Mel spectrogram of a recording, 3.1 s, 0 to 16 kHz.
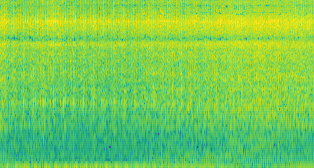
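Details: Honda Civic after head gasket replacement (OEM gasket, ARP-studded block), first start, cold: idle pulses unevenly for a second or so, then settles smooth; air-fuel 11.5 on cold start. Owner suspects the IEC, not confirmed.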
